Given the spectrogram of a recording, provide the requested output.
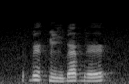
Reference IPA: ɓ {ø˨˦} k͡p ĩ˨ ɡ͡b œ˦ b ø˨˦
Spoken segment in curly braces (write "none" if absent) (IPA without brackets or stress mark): ø˦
